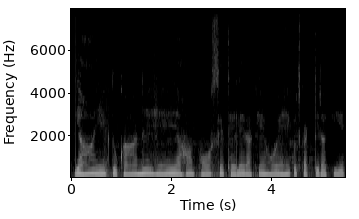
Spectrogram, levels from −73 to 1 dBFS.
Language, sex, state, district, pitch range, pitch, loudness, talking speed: Hindi, female, Uttar Pradesh, Deoria, 190-200 Hz, 195 Hz, -34 LUFS, 165 wpm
